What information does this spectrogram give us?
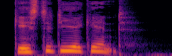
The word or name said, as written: gæstedirigent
